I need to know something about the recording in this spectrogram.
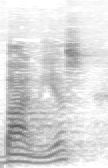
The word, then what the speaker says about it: Banias: ocupada por los islámicos y los islámicos no tienen la p en su alfabeto entonces pronuncian banias pero hace referencia al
